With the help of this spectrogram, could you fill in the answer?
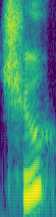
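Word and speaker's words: Chöd: to her is called is spelled c-h-o-d um i think it's pronounced chu but i'm not 100 sure but it's pronounced true which means to cut through and um we can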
